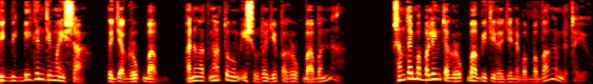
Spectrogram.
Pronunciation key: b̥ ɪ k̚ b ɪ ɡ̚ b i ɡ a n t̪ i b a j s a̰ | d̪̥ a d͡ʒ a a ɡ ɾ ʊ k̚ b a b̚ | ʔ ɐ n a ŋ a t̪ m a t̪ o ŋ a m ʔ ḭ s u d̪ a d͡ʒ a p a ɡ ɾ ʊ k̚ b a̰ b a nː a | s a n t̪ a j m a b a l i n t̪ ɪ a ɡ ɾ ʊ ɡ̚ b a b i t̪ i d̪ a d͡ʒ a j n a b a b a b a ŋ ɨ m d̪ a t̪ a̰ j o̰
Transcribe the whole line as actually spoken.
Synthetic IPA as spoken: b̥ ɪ ɡ̚ b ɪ ɡ̚ b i ɡ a n t̪ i m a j s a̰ | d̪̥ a d͡ʒ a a ɡ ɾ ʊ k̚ b a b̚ | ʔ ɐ n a ŋ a t̪ ŋ a t̪ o ŋ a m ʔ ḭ s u d̪ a d͡ʒ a p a ɡ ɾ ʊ k̚ b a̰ b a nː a | s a n t̪ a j m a b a l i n t̪ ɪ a ɡ ɾ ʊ k̚ b a b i t̪ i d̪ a d͡ʒ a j n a b a b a b a ŋ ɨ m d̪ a t̪ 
